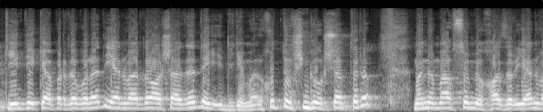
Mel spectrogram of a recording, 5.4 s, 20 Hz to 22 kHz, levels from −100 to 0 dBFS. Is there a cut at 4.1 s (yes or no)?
no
